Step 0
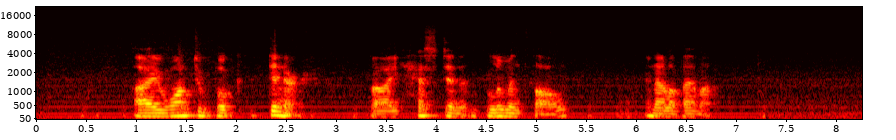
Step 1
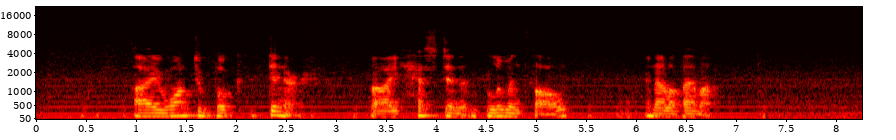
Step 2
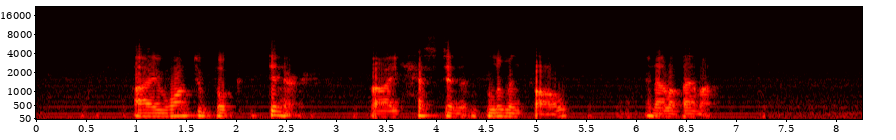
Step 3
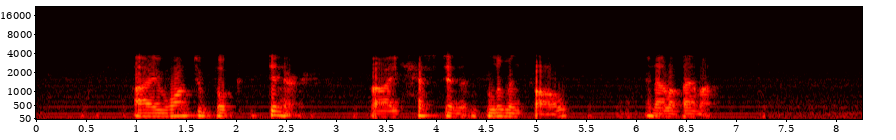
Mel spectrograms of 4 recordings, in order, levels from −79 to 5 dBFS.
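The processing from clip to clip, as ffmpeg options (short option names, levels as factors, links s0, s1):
-af "acompressor=threshold=0.0631:ratio=6,volume=1.19"
-af "aeval=exprs='0.282*(cos(1*acos(clip(val(0)/0.282,-1,1)))-cos(1*PI/2))+0.0631*(cos(3*acos(clip(val(0)/0.282,-1,1)))-cos(3*PI/2))':c=same"
-af "aresample=8000,aresample=44100"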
